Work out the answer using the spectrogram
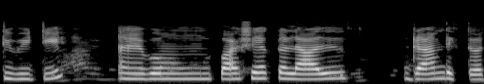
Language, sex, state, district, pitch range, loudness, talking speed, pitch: Bengali, female, West Bengal, North 24 Parganas, 245-265 Hz, -17 LUFS, 110 wpm, 255 Hz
